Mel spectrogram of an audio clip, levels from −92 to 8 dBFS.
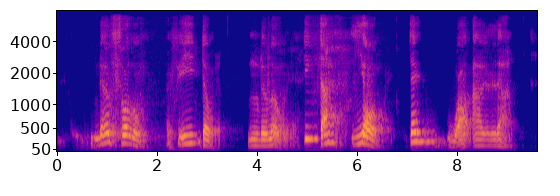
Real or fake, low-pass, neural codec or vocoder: fake; 7.2 kHz; codec, 24 kHz, 0.9 kbps, WavTokenizer, small release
